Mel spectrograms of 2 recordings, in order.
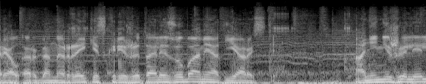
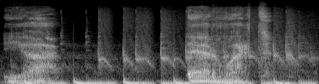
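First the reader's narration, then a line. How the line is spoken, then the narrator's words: Weak whisper. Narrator (Russian): прошептало то, что лежало на столе пыток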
